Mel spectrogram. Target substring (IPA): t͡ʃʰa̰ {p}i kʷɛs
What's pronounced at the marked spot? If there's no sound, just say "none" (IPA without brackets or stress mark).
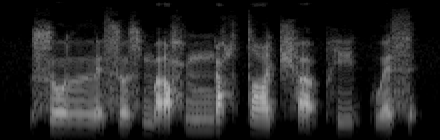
pʰ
